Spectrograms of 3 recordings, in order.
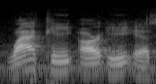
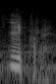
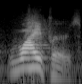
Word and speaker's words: Ypres: So they're not going to say Ypres, Ypres. They said wipers because that's the way it's spelled, Y-P-R-E-S.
